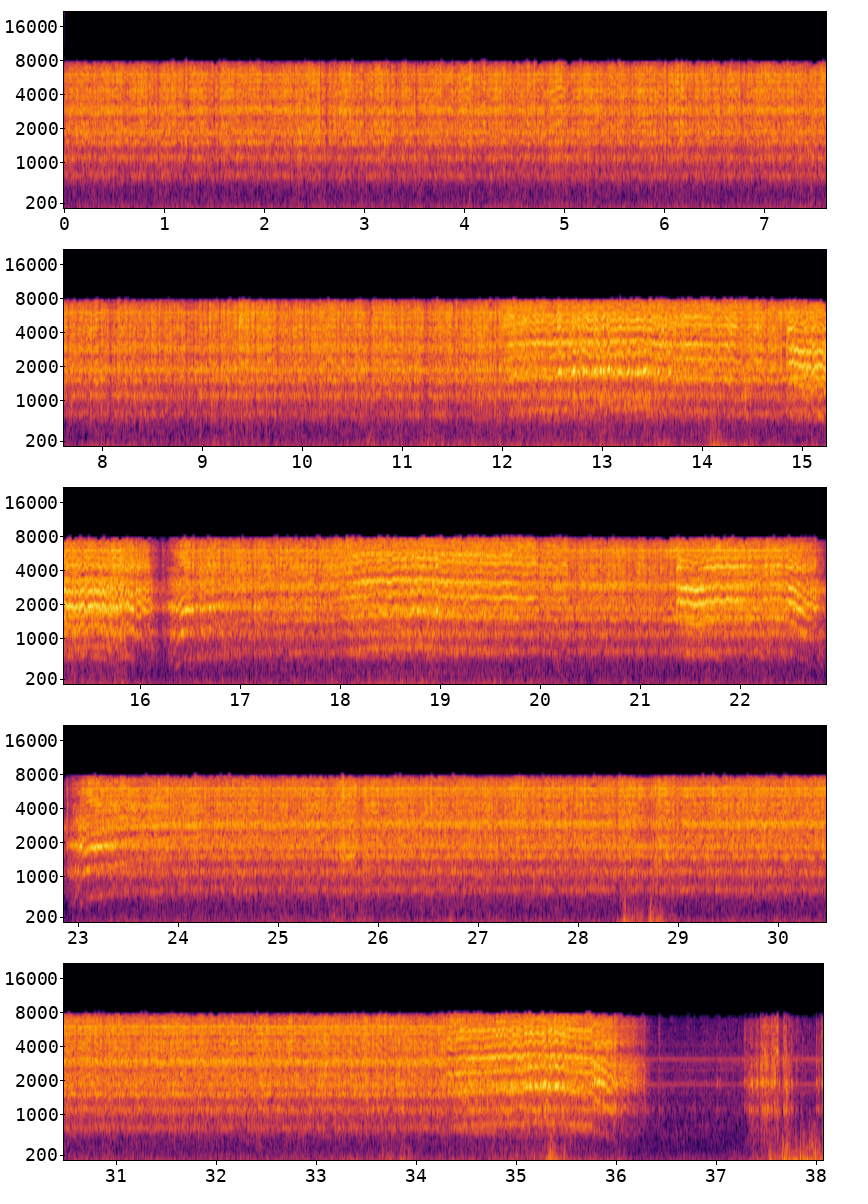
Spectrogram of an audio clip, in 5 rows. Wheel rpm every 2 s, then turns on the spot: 200, 200, 200, 200, 200, 200, 190, 180, 150, 200, 200, 140, 200, 200, 200, 200, 200, 180, 20.
36-38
